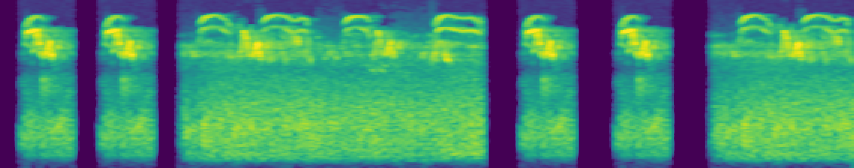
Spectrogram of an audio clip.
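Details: Bewick's wren singing: short bursts of high, buzzy, trilled phrases, several notes sliding down, repeated in quick succession with brief silent gaps, and a soft hiss beneath each phrase.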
